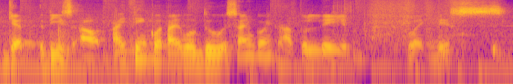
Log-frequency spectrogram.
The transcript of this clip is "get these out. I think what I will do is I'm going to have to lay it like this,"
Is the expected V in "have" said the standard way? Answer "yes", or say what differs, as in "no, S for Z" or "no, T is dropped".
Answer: no, F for V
